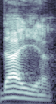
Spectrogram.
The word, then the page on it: dalhada: Provençal; daio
